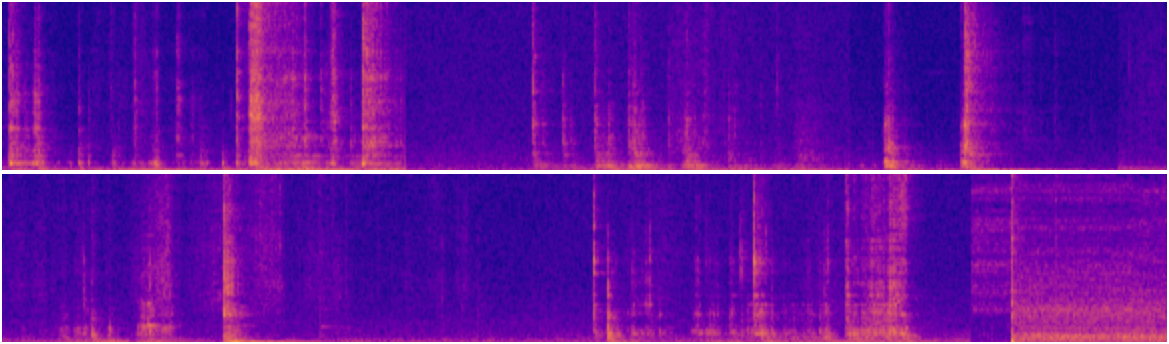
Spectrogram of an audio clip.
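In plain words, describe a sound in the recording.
A screwdriver scrapes and clinks against a coiled steel spring.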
